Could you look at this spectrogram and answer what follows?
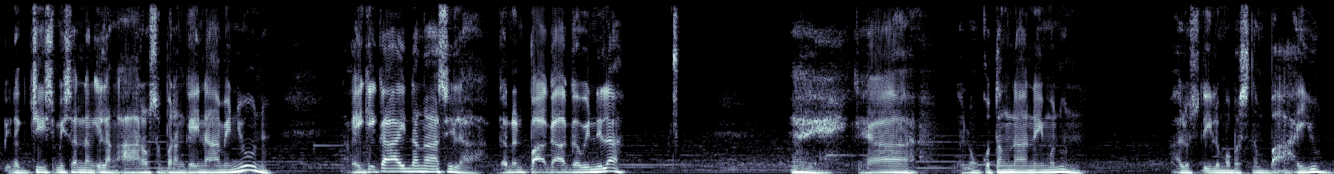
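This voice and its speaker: Man to play kindly Filipino father, radio drama; deep voice, gentle, sorrowful, patient explaining. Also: moderate pace, pauses often, faint music behind, lightly acted. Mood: wistful, gentle.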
